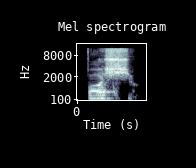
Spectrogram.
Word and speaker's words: pollo: If you talk to an Argentinian, they make the double L sound like a sh, right? So pollo, they would say pollo, ella, llevar, ellos, llorar, Okay.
